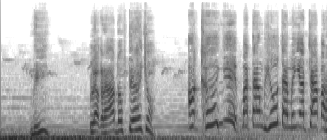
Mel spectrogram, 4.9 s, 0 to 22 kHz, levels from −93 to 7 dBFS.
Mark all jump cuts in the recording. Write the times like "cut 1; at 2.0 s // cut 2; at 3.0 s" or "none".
none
